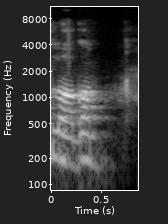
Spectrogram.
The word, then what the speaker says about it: lagom: yes absolutely so uh the title is uh pronounced logo and the reason why this came about was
